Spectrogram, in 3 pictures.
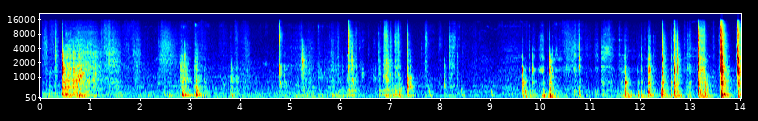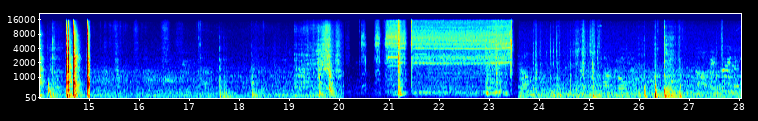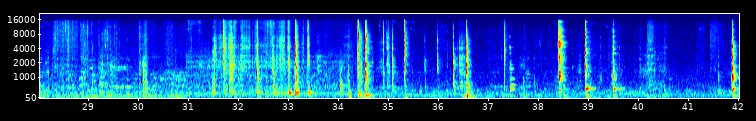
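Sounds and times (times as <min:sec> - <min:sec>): rotary tool whining: 0:20.7 - 0:23.5.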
